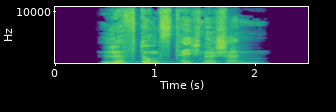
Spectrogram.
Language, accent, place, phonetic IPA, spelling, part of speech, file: German, Germany, Berlin, [ˈlʏftʊŋsˌtɛçnɪʃn̩], lüftungstechnischen, adjective, De-lüftungstechnischen.ogg
- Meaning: inflection of lüftungstechnisch: 1. strong genitive masculine/neuter singular 2. weak/mixed genitive/dative all-gender singular 3. strong/weak/mixed accusative masculine singular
